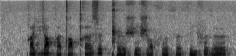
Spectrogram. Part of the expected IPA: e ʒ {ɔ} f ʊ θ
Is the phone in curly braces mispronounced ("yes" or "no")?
no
